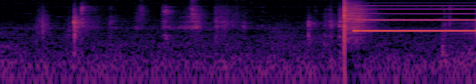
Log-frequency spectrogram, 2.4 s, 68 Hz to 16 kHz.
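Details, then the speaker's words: DeWalt 9in angle grinder that stopped working; after a few clicks of pressing the new replacement switch, the meter gives a steady continuity beep, confirming the switch works. The old switch was the faulty part. "you can see that we've got continuity. So, as soon as I put this switch in there, we should be good to go."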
